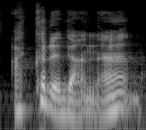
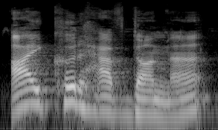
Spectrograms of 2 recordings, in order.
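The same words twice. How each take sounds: First: Could have is blended into coulda. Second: Could have is said fully, both words clear. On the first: "could have becomes coulda. / we'll say" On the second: "So instead of saying"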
